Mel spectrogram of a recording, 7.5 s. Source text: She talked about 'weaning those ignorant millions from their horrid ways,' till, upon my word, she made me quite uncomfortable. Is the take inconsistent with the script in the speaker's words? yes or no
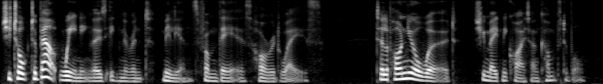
yes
